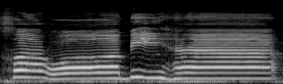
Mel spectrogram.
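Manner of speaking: खराबी हा held long with a heavy ख; heavy, stretched खराबी हा; drawn-out recitation. Shown as a demonstration. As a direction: recite खराबी हा slowly, letters thick. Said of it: "एक अलिफ के बराबर खींचेंगे".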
